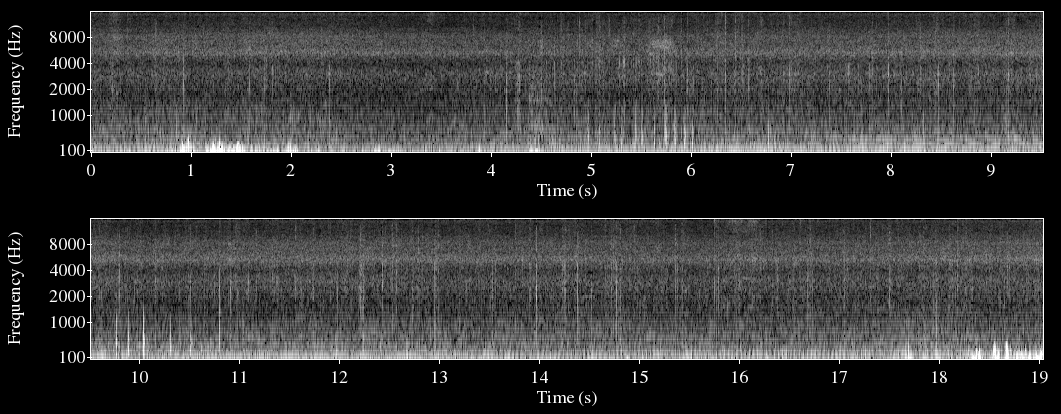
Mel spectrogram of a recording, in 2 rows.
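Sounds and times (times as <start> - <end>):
steady low hum: 0.0 - 19.0
wood fire crackling: 0.0 - 19.0.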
